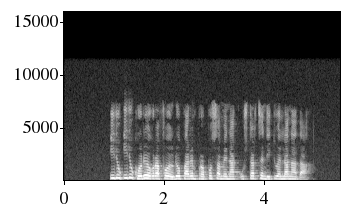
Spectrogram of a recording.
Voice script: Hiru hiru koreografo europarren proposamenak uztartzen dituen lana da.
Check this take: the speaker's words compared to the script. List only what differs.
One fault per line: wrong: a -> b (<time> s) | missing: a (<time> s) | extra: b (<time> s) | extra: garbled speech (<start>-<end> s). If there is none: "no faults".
no faults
